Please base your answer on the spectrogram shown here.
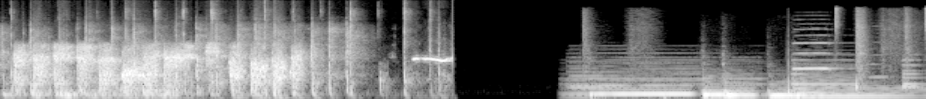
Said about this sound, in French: On peut tous l'applaudir. Allumez les micros.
